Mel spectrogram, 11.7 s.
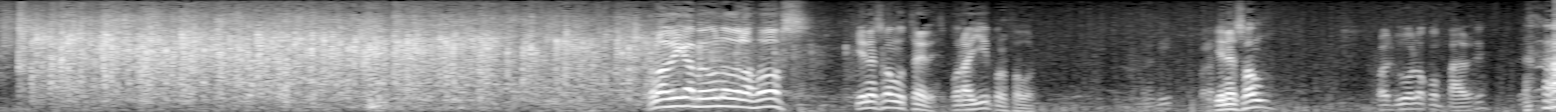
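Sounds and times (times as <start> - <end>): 
crowd applause: 0.0 - 7.2
speech: 4.9 - 7.9, 8.6 - 9.6, 10.3 - 11.6
laughter: 11.4 - 11.6.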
